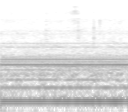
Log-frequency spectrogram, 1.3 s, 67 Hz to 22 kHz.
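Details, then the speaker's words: Consew 110–115 V clutch motor on a sewing machine: steady low hum holds continuously with the pedal released, the motor spinning constantly at idle as this motor type does. "listen to the motor the clutch motor it's a uh 110 volts 115 volts there's the noise i don't know if you can hear it it's it stays on like that"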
